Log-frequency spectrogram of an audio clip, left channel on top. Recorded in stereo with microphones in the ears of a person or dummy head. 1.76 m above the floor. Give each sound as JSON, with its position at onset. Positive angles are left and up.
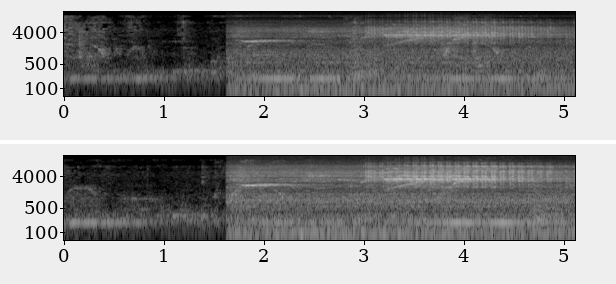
{"t": 1.6, "sound": "a bird", "side_deg": -25, "distance_m": 3.5}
